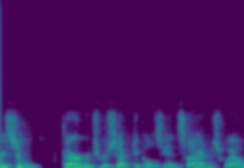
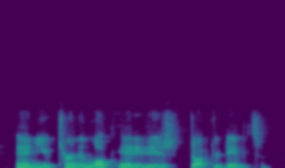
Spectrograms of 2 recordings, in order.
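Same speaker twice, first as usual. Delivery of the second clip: ordinary talk, nothing marked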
